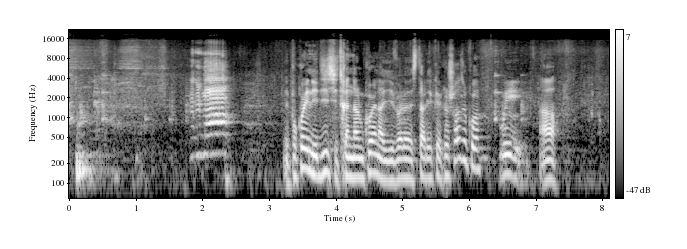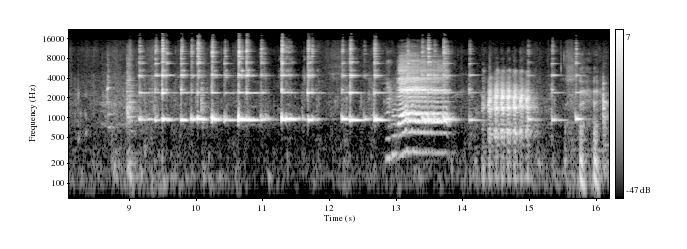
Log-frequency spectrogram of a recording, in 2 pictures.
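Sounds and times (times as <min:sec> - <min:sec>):
ewes and lambs bleating: 0:01.8 - 0:02.6, 0:12.7 - 0:15.2
speech: 0:03.2 - 0:07.6
tinkling bell-like ring: 0:09.2 - 0:14.4, 0:15.0 - 0:16.2.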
